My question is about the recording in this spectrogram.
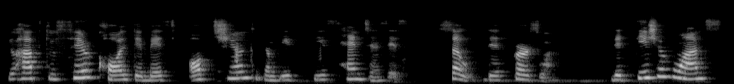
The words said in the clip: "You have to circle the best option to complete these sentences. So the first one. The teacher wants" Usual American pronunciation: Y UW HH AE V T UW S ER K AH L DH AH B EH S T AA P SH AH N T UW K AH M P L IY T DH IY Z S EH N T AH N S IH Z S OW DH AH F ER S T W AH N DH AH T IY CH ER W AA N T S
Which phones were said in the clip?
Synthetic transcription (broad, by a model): Y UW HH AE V T UW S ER K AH L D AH B EH S T AA P SH AH N T UW K AH M P L IY T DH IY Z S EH N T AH N S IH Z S OW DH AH F ER S T W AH N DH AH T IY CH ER W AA N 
